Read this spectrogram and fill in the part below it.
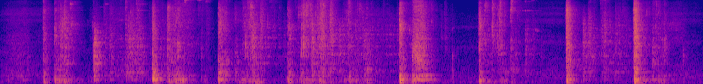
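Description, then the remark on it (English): A Sticky Buddy sticky lint roller is pushed back and forth over loose staples, paper clips and rubber bands, making a series of crackling, clicking bursts and small metallic rattles in an irregular rhythm, fairly loud, with no talking. “So we have some staples, paper clips, and rubber bands. How does a sticky buddy work on these items?”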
